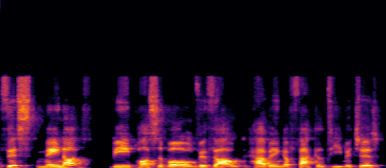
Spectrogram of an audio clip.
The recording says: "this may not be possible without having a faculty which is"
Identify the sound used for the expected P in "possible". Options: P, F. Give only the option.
P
